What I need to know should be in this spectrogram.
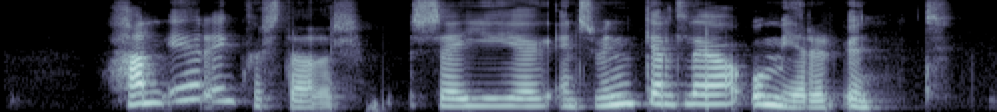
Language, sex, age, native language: Icelandic, female, 30-39, Icelandic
